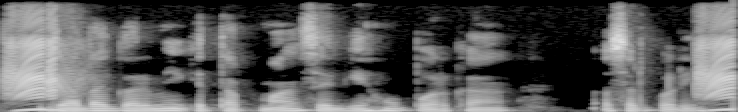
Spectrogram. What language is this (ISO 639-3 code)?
bho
